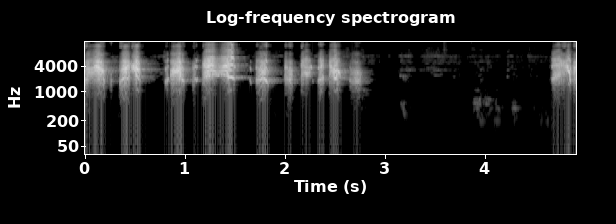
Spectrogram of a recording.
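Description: A cockatiel chatters in quick, harsh, speech-like bursts, pauses, then starts again.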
